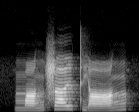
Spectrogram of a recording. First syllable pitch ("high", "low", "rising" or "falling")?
rising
